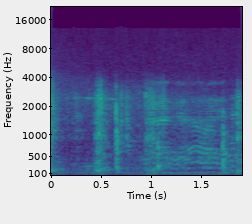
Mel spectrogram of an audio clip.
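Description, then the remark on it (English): A hotel lobby door is opened with a few short latch clicks and knocks over a steady murmur of background noise. “Well, here's the lobby door. Go ahead, boss.”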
